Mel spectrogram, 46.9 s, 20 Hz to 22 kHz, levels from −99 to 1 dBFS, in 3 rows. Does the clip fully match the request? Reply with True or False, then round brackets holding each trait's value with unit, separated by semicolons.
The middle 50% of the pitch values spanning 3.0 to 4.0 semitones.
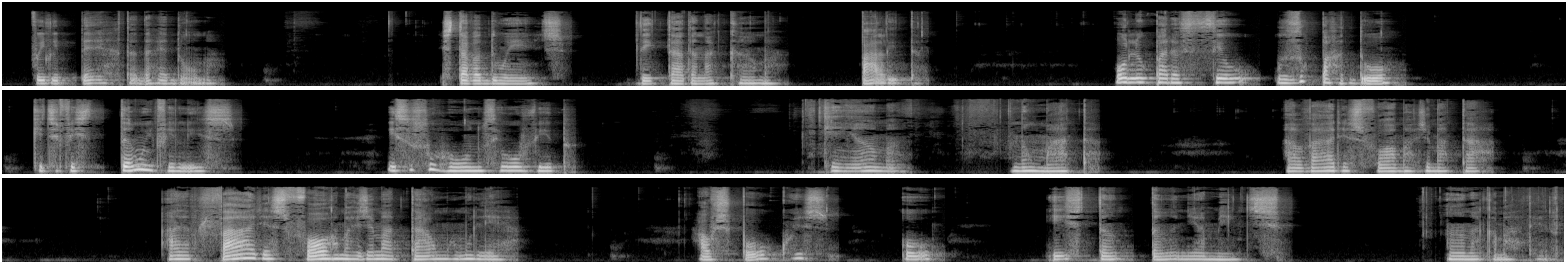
False (4.5 semitones)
